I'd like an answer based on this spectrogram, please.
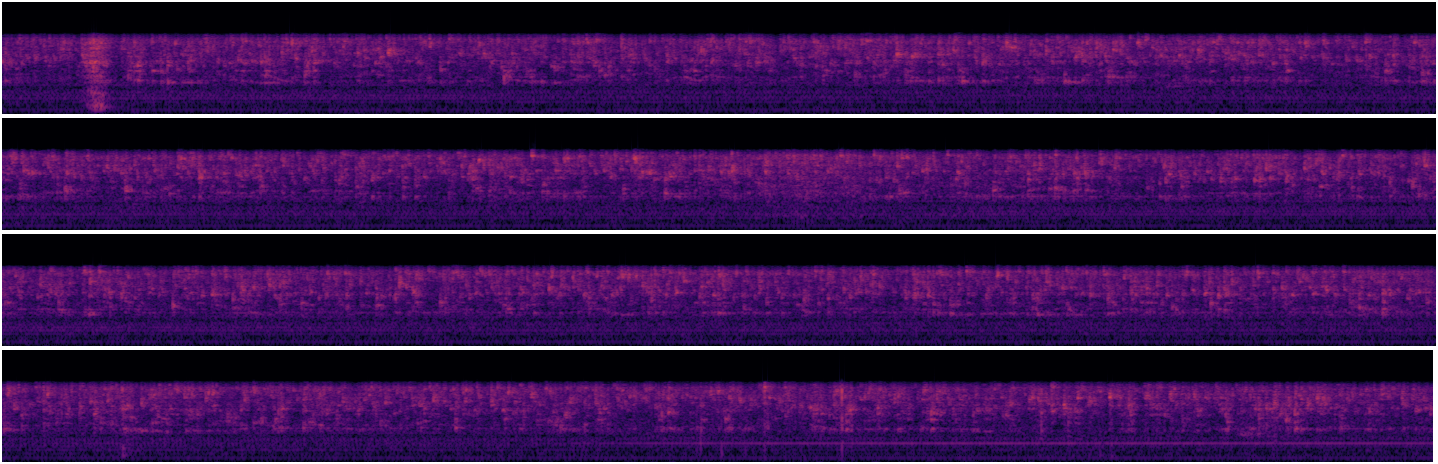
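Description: Aquarium filter running: a steady trickle and crackle of falling, bubbling water over a constant low mechanical hum. A single sharp knock about half a second in.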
